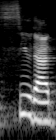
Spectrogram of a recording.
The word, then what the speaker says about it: ciudad: They don't really have anything to do with each other, but notice it's C-I-U, which produces that S sound, ciudad, but this is pronounced with like a K sound.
